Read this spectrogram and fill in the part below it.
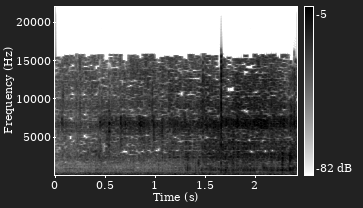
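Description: Sabudana papad dropped into hot oil gives a steady, rising frothy hiss of frying, a soft bubbling fizz that grows slightly louder over a couple of seconds, with no voices.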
